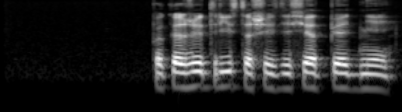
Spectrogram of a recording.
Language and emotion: Russian, neutral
